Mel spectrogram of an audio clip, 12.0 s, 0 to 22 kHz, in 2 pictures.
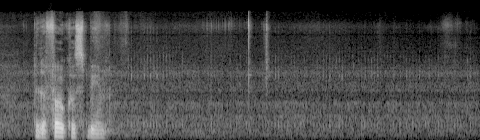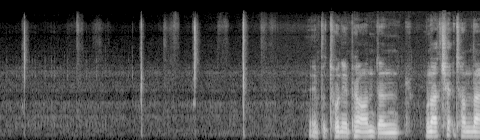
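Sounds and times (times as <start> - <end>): torch clicks: 1.9 - 3.5, 6.2 - 6.4.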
